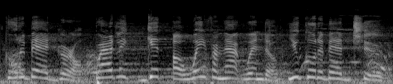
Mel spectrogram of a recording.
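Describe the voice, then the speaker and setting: A woman's voice: high voice, expressive, normal speed. A woman playing a firm, protective, folksy ranch mother in a live Western radio drama. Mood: scolding. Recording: very noisy live stage radio play.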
